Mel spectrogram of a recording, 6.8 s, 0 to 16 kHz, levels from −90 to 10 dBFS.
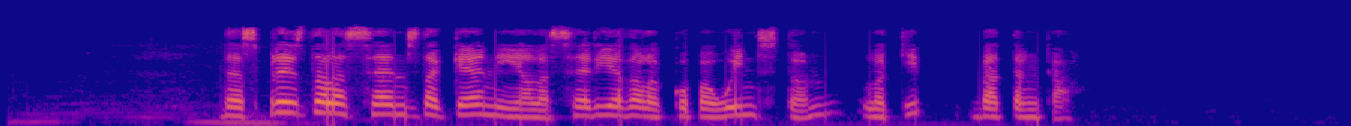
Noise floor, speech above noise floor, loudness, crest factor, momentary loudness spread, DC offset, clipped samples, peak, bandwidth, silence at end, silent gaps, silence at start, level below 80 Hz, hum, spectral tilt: -87 dBFS; 55 dB; -32 LUFS; 20 dB; 14 LU; under 0.1%; under 0.1%; -14 dBFS; 8.2 kHz; 1.4 s; none; 1.05 s; -64 dBFS; none; -2.5 dB/octave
